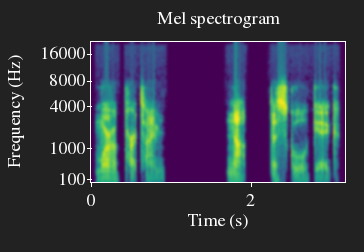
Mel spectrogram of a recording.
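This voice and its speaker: A man's voice: on the low side, huge pitch swings, unhurried, creaky, pushed and bright, dry recording. A man playing a tabletop game, chatting casually about what his character does, on a slightly dull, dry recording. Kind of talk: casual game chat, speaking for his character in third person.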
